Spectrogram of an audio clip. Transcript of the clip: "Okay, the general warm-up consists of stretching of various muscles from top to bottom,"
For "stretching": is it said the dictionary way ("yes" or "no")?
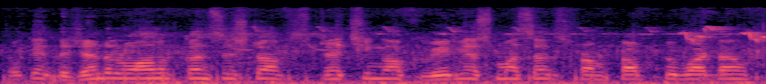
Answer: yes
